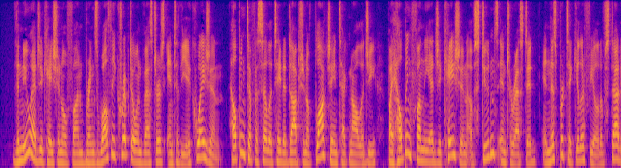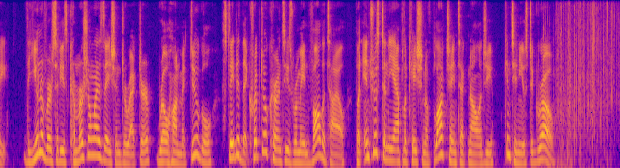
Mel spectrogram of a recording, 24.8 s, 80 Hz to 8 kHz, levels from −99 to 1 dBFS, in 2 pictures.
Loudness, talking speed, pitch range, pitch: -21 LUFS, 130 wpm, 140-200 Hz, 155 Hz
